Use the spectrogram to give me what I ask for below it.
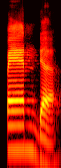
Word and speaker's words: panda: Penda. Bacanya bukan panda tapi penda.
